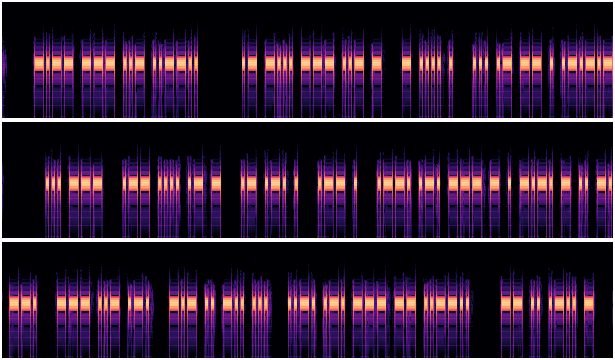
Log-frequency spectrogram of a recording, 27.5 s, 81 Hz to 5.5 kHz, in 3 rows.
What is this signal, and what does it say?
Morse code, heard as a keyed tone, about 27 wpm, 600 Hz. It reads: YOU? ABOUT THE SAME. SO WHAT ARE WE PROTECTING OUR KIDS FROM? MILT
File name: Never 0027wpm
